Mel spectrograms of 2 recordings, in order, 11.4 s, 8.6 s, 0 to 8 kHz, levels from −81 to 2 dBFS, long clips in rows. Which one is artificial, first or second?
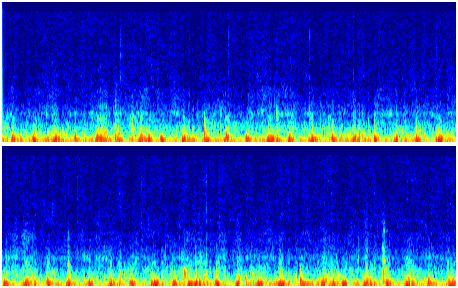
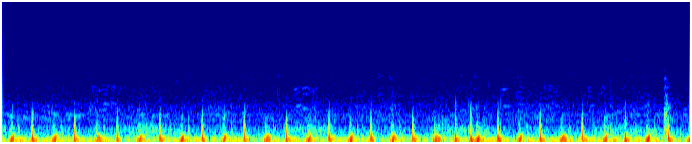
first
